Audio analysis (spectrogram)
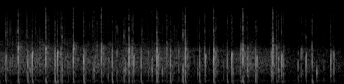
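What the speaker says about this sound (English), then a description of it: "So I'd like to give her a nice round of applause as well." Audience at a school board meeting applauding, a moderate round of individual claps from a modest crowd, fairly distinct hand strikes at an uneven rhythm, no talking over it.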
